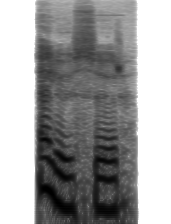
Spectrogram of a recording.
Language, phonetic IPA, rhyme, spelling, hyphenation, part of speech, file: Hungarian, [ˈɛløːsør], -ør, először, elő‧ször, adverb, Hu-először.ogg
- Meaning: 1. firstly 2. for the first time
